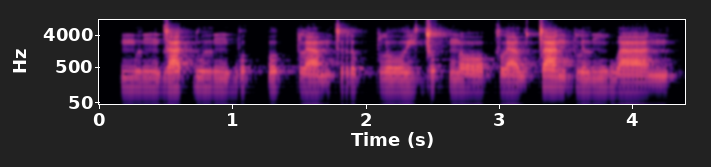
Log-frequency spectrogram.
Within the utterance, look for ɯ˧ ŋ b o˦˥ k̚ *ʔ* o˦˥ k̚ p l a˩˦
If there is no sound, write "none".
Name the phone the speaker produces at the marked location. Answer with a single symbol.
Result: ʔ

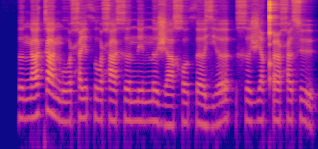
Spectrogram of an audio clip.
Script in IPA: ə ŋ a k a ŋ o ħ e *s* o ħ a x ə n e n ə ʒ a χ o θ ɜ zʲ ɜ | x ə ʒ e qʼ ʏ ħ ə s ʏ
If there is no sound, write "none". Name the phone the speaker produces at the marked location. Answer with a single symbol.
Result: θ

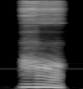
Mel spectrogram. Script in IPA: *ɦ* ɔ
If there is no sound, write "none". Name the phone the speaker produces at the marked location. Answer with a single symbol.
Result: ɦ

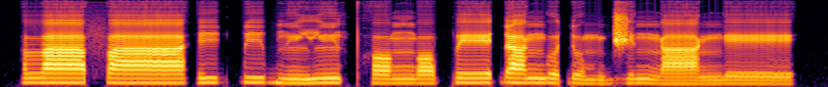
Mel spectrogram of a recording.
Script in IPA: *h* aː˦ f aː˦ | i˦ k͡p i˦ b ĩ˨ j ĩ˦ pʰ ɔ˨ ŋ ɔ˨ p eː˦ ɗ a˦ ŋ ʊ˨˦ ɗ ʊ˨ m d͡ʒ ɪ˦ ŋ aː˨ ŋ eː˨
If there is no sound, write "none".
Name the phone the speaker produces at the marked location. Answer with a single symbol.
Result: β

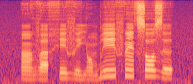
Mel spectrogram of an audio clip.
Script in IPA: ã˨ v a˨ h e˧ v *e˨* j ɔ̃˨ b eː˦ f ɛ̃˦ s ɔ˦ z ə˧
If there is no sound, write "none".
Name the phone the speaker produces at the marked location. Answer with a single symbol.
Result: e˨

